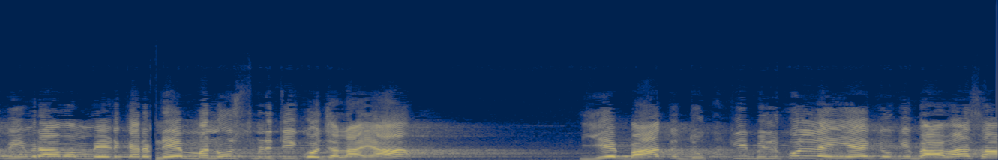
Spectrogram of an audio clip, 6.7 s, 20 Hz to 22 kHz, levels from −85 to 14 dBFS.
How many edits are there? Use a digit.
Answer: 1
